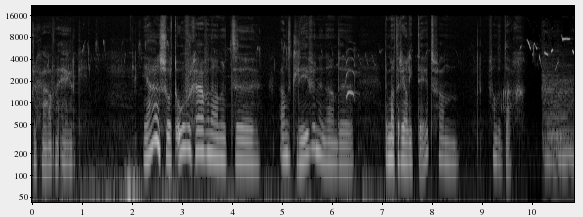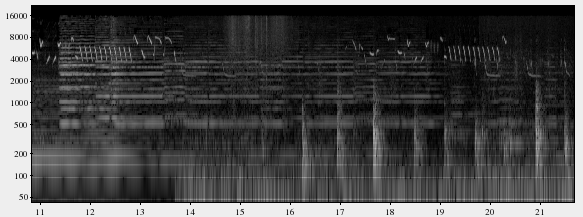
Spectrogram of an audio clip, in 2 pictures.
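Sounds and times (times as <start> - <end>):
speech: 0.0 - 1.2, 2.2 - 8.6, 9.2 - 10.9
scattered bird chirps in the open air: 0.7 - 2.3, 5.8 - 21.6
common redshank alarm calls at a bird hide in the Uitkijkse polder: 6.0 - 7.1, 9.7 - 21.6.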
